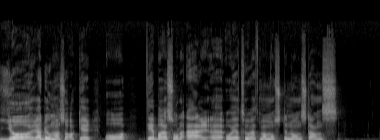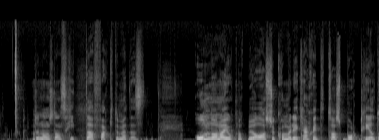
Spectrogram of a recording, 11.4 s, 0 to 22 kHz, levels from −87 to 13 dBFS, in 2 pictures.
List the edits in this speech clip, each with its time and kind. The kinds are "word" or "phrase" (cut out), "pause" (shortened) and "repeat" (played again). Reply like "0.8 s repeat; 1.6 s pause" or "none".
1.5 s pause; 6.2 s word; 7.6 s word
